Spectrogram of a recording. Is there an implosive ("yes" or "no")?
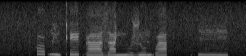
yes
